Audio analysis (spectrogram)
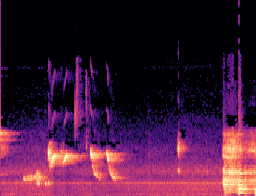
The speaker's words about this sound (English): So that's my verdict. My phone ringing. How embarrassing.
